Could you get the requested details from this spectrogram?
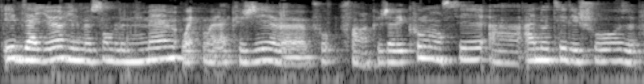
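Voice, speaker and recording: A woman's voice: medium pitch, fairly even intonation, moderate pace, gravelly, dark tone, far from the mic, a little hiss or hum. A woman in her late twenties chatting casually about her book collection, hesitant and full of fillers and restarts. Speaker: book vlogger. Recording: roomy sound, voice a bit off-mic.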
